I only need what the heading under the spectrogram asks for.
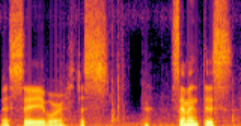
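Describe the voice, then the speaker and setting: A gameplay host with a voice on the low side talks very slowly as he plays a role-playing game. He reads its text aloud and muses out loud, sounding amused and chatty in his casual commentary.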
